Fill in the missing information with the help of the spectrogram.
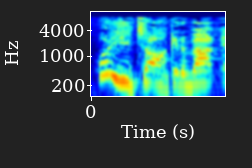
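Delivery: full-voiced puzzled question; voiced bafflement. Preacher repeats his question to God, full-voiced bafflement. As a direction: put the question out openly.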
